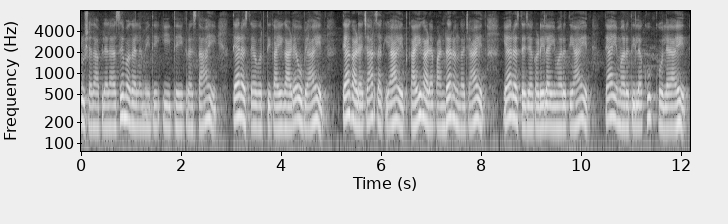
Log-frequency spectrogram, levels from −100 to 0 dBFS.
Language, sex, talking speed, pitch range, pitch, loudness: Marathi, female, 155 wpm, 175-210 Hz, 180 Hz, -16 LUFS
